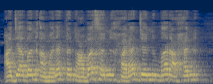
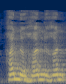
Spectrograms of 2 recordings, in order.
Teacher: ہن ہن ہن، یہ ساؤنڈ کراس، یہ نہیں ایکسیپٹیبل. اس میں وائبریشن، جھٹکے لاسٹ پہ تنوین کے نہیں آتے، بلکہ آپ نے نون کی ساؤنڈ کو واضح کرنا ہے، جیسے ہم نے تنوین کو بنایا ہے جس ایک لیٹر سے.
